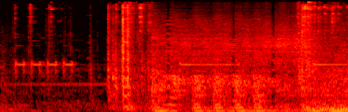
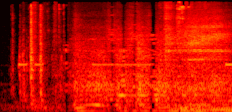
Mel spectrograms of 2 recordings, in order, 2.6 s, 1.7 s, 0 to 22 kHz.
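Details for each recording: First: 2007 Honda CR-V with 203,000 miles after replacing a starter that had been grinding: a few light clicks, then a short, even crank and the engine catches with no grinding. The new starter works normally. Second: 2007 Honda CR-V at about 203,000 miles, during engine start: a few sharp clicks, then a harsh, gritty metallic grind as the engine catches; owner suspects the starter gear doesn't retract in time and hits the flywheel, and is replacing the starter.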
